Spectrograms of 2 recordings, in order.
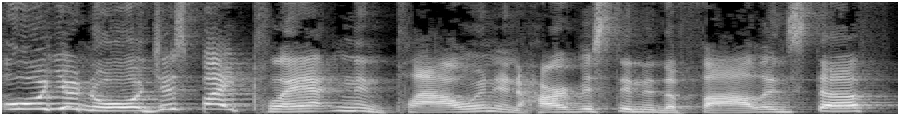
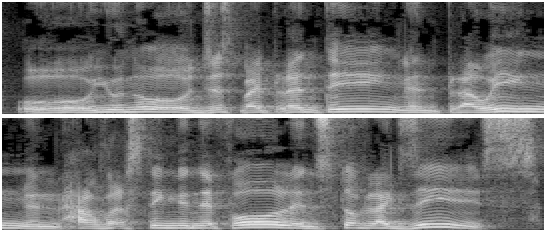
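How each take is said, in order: First: It is said without a French accent. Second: It is said with a French accent.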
